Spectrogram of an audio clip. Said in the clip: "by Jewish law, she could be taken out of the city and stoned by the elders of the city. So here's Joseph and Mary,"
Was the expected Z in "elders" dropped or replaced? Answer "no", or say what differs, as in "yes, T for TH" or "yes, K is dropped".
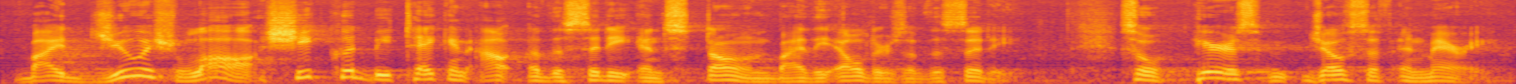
no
